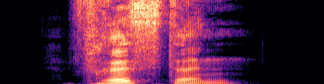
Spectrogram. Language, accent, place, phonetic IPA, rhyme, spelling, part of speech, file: German, Germany, Berlin, [ˈfʁɪstn̩], -ɪstn̩, Fristen, noun, De-Fristen.ogg
- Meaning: plural of Frist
